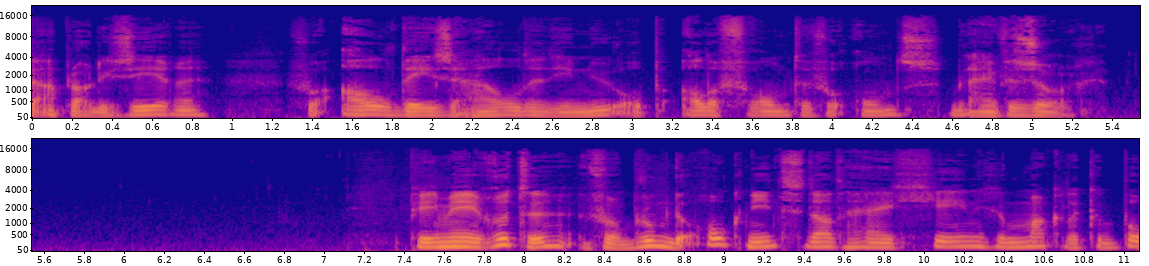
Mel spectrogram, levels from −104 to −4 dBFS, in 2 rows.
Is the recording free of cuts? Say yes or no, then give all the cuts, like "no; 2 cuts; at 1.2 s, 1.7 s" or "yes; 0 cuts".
yes; 0 cuts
